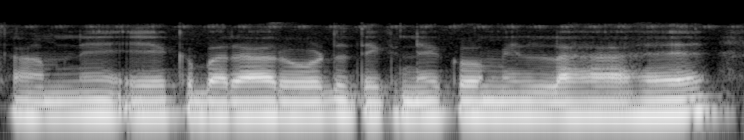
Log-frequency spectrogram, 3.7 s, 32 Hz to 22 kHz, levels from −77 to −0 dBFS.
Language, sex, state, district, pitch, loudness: Hindi, male, Punjab, Pathankot, 100 Hz, -15 LUFS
